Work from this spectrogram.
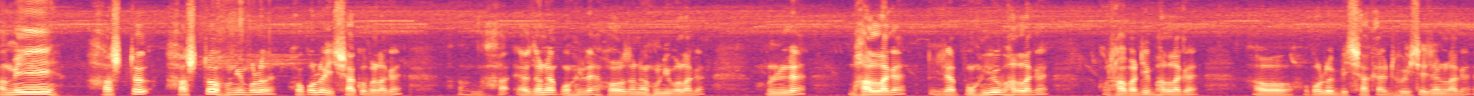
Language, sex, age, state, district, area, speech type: Assamese, male, 60+, Assam, Dhemaji, rural, spontaneous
